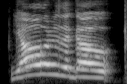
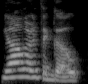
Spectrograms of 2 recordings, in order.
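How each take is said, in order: First: Loud, high proclaiming; excited shout. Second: Said in the usual way. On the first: Acted. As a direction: announce it with gusto.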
